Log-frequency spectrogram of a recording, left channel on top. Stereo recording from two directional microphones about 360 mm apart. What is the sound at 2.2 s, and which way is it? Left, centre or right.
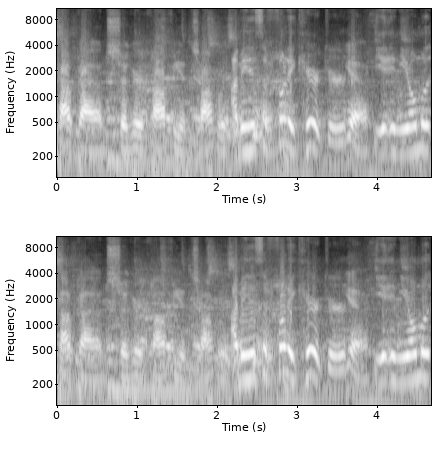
Speech, centre.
